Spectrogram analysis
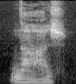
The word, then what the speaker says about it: Nagy: author of Hungarian descent Ivan Naj naj is spelled hyphenated n a g y and I can't say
